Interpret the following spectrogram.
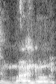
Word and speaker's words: Emmanuel: make this brief but like my name is Emmanuel I'm away I go by the name and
